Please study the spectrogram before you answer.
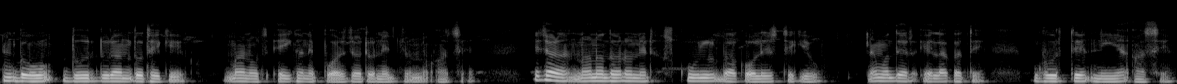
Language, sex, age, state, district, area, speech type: Bengali, male, 45-60, West Bengal, Bankura, urban, spontaneous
